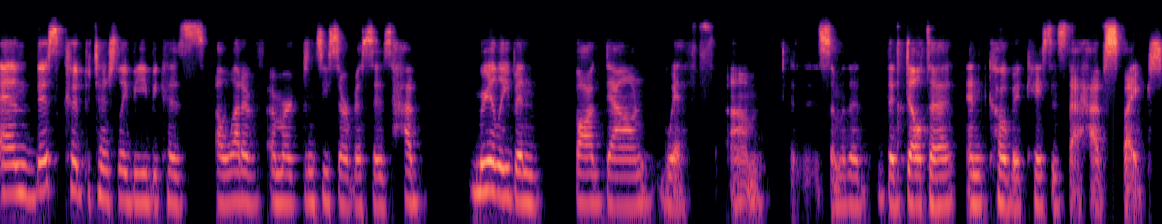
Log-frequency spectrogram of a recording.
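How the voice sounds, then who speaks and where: With a somewhat breathy voice, a woman speaks at a moderate pace in a fairly low pitch and fairly even intonation. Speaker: state program presenter. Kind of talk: webinar data presentation. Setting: webinar.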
